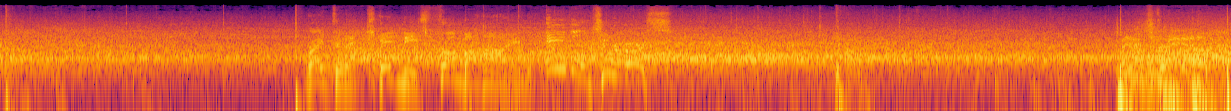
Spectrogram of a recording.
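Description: Heavy blows and body slams thud.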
